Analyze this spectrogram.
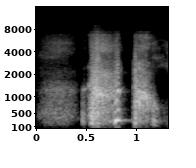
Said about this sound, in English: Oh. Man, I still got this cough from the flu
